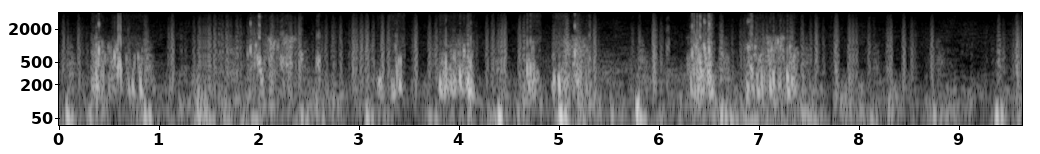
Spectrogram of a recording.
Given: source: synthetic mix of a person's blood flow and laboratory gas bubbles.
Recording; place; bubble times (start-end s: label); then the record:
Doppler ultrasound of blood flow; subclavian vein
0.31-0.86 s: bubbles
1.86-2.45 s: bubbles
2.56-2.62 s: bubbles
3.17-3.25 s: bubbles
3.29-3.46 s: bubbles
3.77-4.17 s: bubbles
4.64-4.82 s: bubbles
4.92-5.33 s: bubbles
6.25-6.70 s: bubbles
6.84-7.40 s: bubbles
From the record:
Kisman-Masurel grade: 222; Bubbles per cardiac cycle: several, 3 to 8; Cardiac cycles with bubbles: 10 to 50%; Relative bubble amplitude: moderate (0.250 to 0.450); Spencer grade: 2 (many but less than half of the cardiac periods contain bubble signals, singularly or in groups); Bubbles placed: anywhere in the cardiac cycle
